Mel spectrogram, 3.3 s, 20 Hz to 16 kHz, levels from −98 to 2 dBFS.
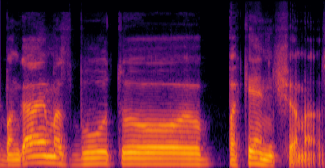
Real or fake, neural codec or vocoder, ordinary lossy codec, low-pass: real; none; Opus, 24 kbps; 14.4 kHz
